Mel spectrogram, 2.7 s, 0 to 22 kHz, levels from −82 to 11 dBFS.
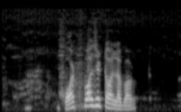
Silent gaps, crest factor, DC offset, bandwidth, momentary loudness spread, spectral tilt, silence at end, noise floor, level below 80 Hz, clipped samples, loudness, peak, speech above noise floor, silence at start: none; 16 dB; under 0.1%; 16 kHz; 12 LU; -7.5 dB/octave; 0.7 s; -54 dBFS; -56 dBFS; under 0.1%; -16 LUFS; -2 dBFS; 39 dB; 0.35 s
